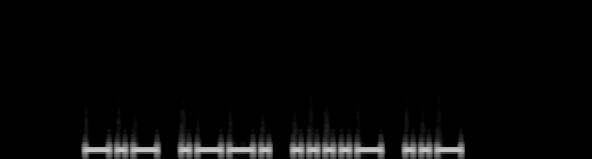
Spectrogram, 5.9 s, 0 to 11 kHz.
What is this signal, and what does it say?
Morse code, heard as a keyed tone, about 15 wpm, 700 Hz. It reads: KP4U
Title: DXCC-100 Call Signs - 4 Characters - Repeated 2x - 15wpm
